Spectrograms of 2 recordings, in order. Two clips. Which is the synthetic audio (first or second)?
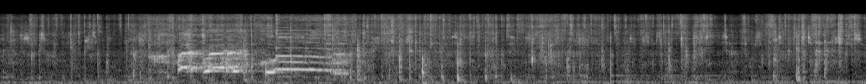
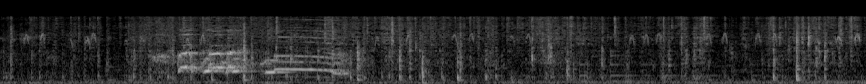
first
